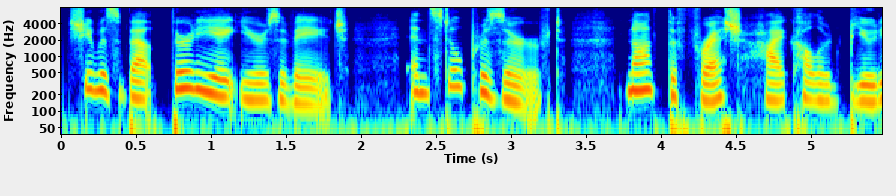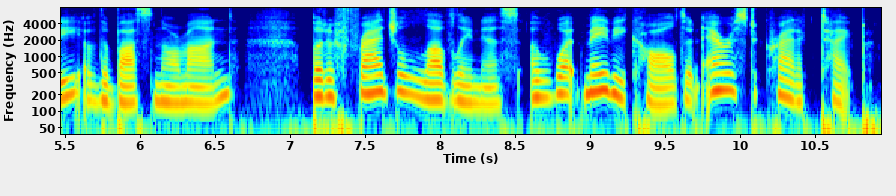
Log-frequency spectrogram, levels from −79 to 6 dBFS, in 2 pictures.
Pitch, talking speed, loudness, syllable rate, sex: 180 Hz, 180 wpm, -19 LUFS, 5.9 syllables/s, female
